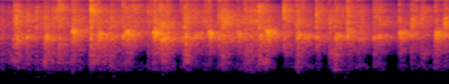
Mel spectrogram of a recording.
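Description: A church congregation claps and applauds during a Christian service, steady close crowd clapping with rhythmic bursts throughout, fairly quiet overall.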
